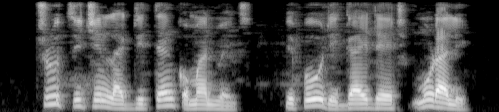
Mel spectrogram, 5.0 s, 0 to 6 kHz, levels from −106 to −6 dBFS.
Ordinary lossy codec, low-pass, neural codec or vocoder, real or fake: none; 5.4 kHz; none; real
